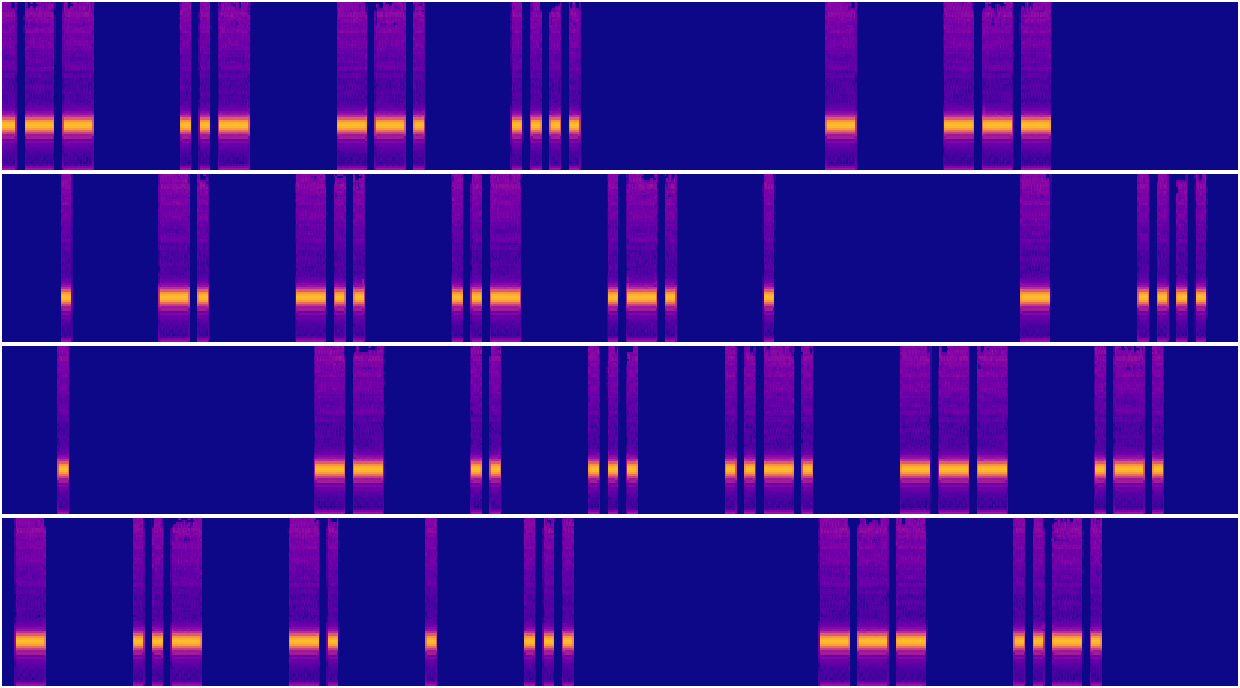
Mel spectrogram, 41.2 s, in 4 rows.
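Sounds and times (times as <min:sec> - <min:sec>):
morse code at 5 wpm: 0:00.0 - 0:00.8, 0:01.5 - 0:02.1, 0:02.8 - 0:03.6, 0:04.2 - 0:04.8, 0:06.9 - 0:07.2, 0:07.9 - 0:08.8, 0:11.6 - 0:12.0, 0:12.8 - 0:13.4, 0:14.0 - 0:14.6, 0:15.4 - 0:16.0, 0:18.8 - 0:19.1, 0:19.8 - 0:20.4, 0:23.2 - 0:23.8, 0:24.5 - 0:24.8, 0:25.5 - 0:25.9, 0:26.6 - 0:27.4, 0:28.1 - 0:29.0, 0:29.7 - 0:30.3, 0:31.0 - 0:31.3, 0:32.0 - 0:32.6, 0:33.3 - 0:33.7, 0:35.2 - 0:35.7, 0:37.7 - 0:38.6, 0:39.3 - 0:40.2.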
